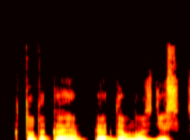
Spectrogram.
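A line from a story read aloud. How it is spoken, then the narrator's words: Plain. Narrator (Russian): спросил Седой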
